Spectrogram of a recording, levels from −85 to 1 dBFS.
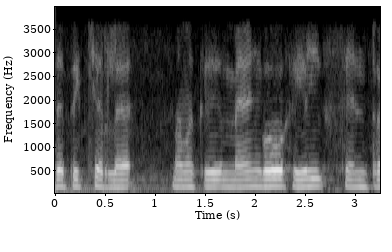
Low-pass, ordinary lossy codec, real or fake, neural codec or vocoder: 3.6 kHz; none; fake; codec, 24 kHz, 6 kbps, HILCodec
